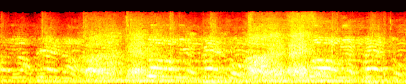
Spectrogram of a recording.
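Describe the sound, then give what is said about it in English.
A large group of troops sings and chants together loudly and steadily, with a rhythmic swell and clapping mixed into the crowd noise, greeting Venezuela's president Nicolas Maduro as he joins them on a Thursday morning. “Thursday morning, Maduro was greeted by troops singing and clapping as he joined them.”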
